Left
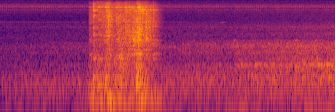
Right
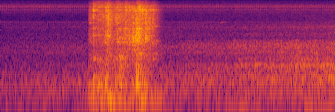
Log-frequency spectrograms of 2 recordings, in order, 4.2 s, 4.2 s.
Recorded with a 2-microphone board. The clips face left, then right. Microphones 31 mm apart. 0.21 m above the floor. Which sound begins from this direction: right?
Crumpling, at 1.1 s.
